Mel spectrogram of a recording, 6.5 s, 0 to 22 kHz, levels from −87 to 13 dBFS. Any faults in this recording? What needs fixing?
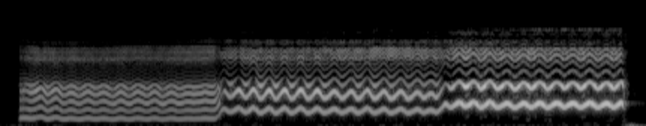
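Lossy coding damage, plainly audible throughout the music: the treble stops dead at 8.4 kHz, and quiet detail turns watery as weak frequency lines drop in and out between frames. The likely cause is MP3 compression, which fits a starved bitrate around 32 kbps. To prevent it, re-encode from the original source at a much higher bitrate or keep the file lossless.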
